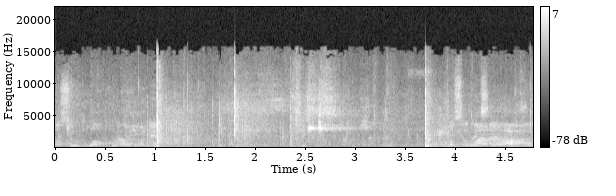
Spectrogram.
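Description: A futsal ball is kicked in an echoing indoor hall.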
